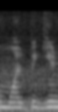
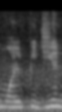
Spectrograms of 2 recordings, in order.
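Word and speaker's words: Malpighian: ये डिफरेंट है, इसको मॉल्पिजियन ट्यूब्यूल्स भी कहते हैं। मुख्तलिफ लोग मुख्तलिफ तरह से इसको प्रोनाउंस करते हैं।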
